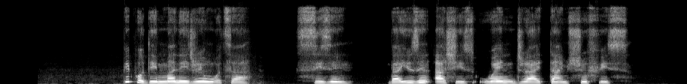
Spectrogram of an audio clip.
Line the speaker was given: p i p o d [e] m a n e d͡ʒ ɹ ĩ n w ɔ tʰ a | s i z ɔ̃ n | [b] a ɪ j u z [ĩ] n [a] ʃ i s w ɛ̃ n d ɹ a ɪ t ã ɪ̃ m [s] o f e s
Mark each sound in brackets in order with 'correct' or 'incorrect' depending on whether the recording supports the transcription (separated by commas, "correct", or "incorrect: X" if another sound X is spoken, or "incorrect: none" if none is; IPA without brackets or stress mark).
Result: correct, correct, correct, correct, incorrect: ʃ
